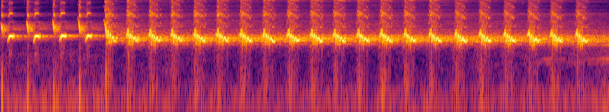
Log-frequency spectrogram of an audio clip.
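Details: Black-winged myna masteran recording for training young caged birds: a few spaced chirps, then a steady, rapid series of loud, strident repeated notes for about two and a half seconds.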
